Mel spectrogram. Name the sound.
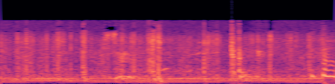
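two gunshots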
